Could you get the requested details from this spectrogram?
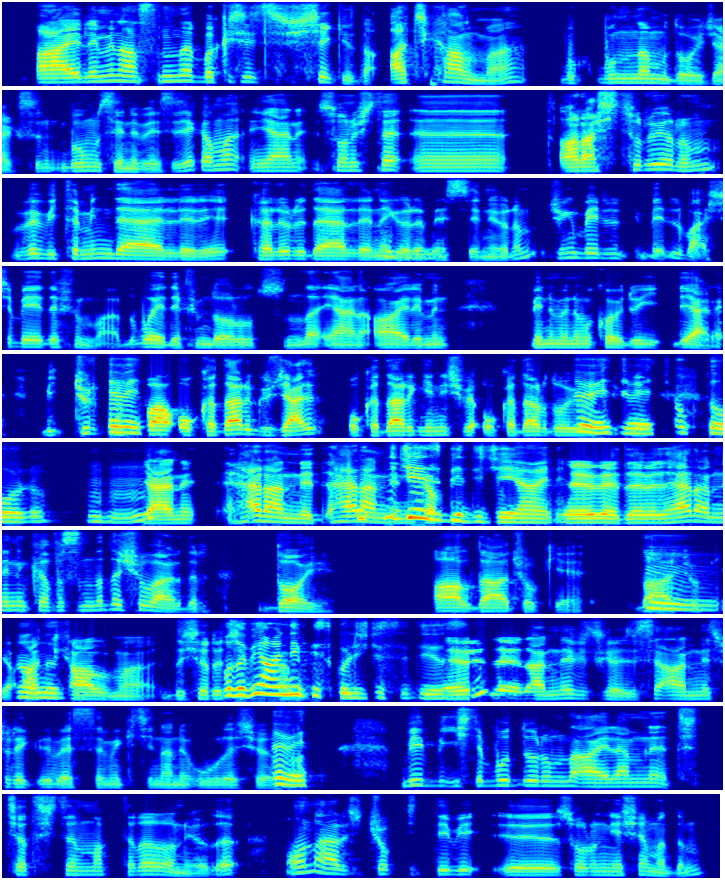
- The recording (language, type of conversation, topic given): Turkish, podcast, Sağlıklı beslenmeyi günlük hayatına nasıl entegre ediyorsun?
- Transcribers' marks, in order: "oluyordu" said as "onuyordu"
